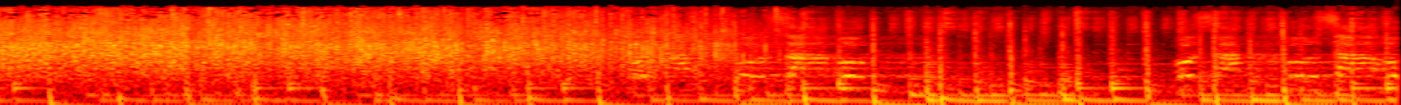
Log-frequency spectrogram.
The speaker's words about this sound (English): As the whittly guitar reaches a crescendo and the canned applause kicks in, we're immediately whipped into the image of some congas being bashed as the first act appears.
